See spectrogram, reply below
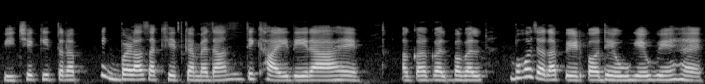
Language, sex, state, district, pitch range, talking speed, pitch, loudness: Hindi, female, Bihar, Kaimur, 195-220 Hz, 195 wpm, 205 Hz, -14 LUFS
